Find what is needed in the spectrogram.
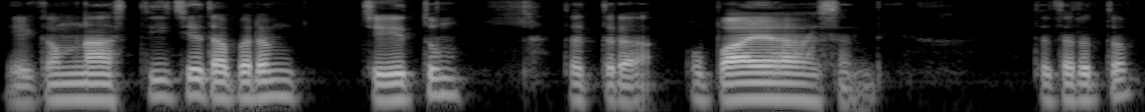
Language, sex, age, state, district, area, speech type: Sanskrit, male, 18-30, Kerala, Idukki, urban, spontaneous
